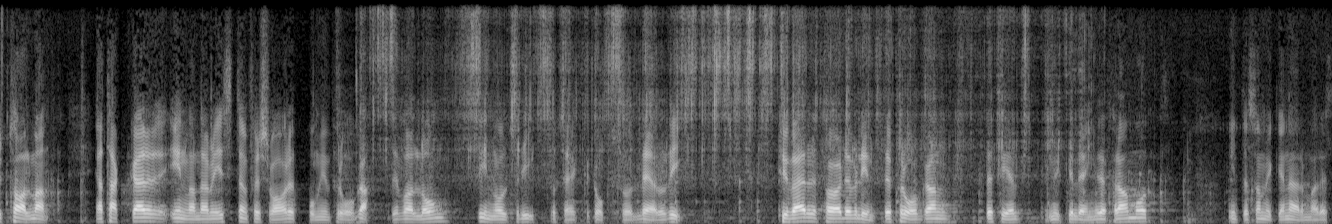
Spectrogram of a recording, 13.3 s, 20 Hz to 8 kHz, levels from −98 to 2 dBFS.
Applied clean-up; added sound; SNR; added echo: neural mask model RNNoise.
